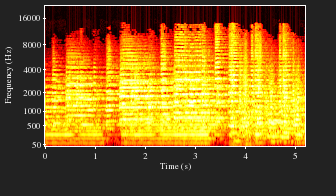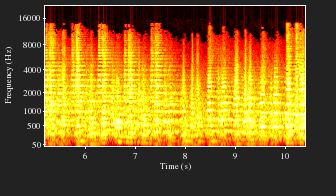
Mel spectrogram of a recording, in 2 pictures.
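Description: Brass ensemble of trumpets, trombones and tuba playing. It opens with held chords over sustained low notes, broken off briefly about a second in. About three and a half seconds in it moves into a busier passage of quicker notes.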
